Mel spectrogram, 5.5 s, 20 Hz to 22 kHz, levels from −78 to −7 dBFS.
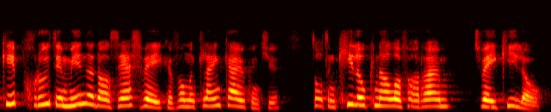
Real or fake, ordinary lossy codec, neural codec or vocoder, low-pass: fake; none; codec, 24 kHz, 0.9 kbps, DualCodec; 7.2 kHz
